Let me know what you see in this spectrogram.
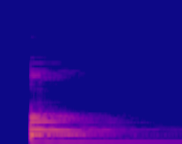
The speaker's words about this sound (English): Was that a bell? Yeah, some kind of metal, metal bell thing. I don't know. Probably hit some big pot.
